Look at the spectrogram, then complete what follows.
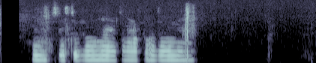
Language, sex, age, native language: Icelandic, male, 12, Icelandic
